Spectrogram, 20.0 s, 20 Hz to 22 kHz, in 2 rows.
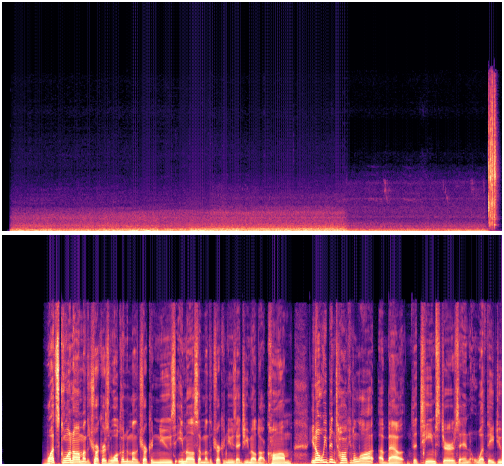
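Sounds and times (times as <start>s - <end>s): car driving road and engine noise: 0.2s - 9.7s.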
